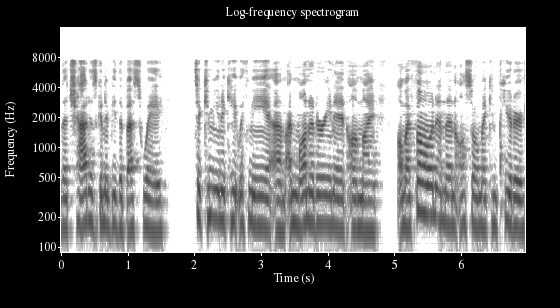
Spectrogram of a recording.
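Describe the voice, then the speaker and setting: A woman instructor with a gravelly voice, worn by a cold and a week of talking, giving an informal, reassuring class orientation on a livestream. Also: fairly low pitch, dull audio. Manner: reassuring, conversational. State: fighting a cold, voice strained from much talking. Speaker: college psychology instructor.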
